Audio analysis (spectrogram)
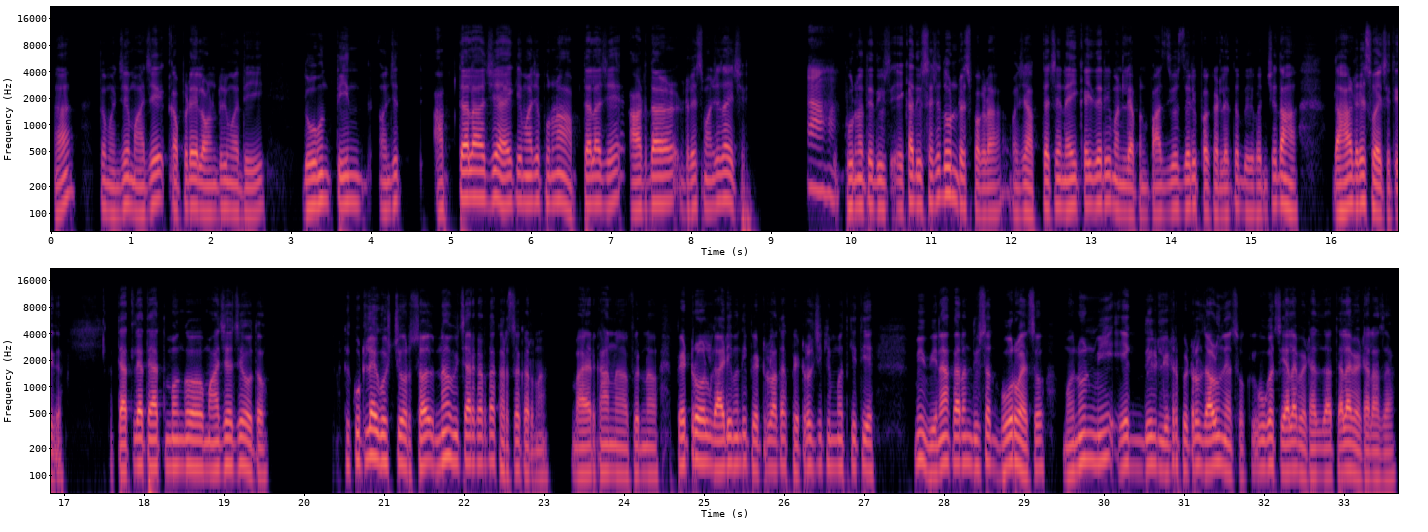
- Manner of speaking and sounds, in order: other background noise; tapping
- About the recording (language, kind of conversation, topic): Marathi, podcast, पिढ्यान्‌पिढ्या घरात पुढे चालत आलेले कोणते व्यवहार्य धडे तुम्हाला सर्वात उपयोगी पडले?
